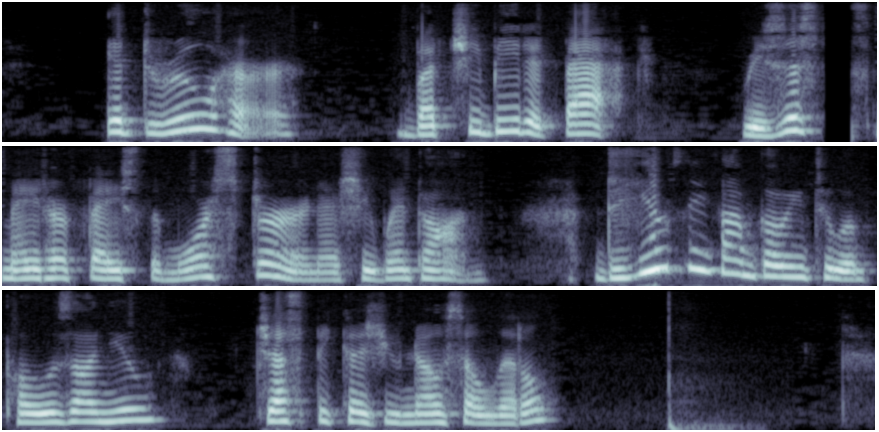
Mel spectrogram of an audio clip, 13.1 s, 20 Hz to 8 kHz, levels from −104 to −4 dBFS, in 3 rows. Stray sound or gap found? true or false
true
